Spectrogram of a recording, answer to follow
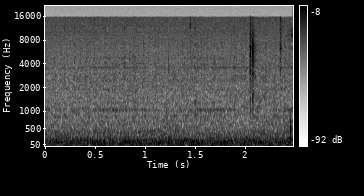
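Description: Steady low background hum with a faint thin high tone above it: the recording's room and microphone noise, with no other event.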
